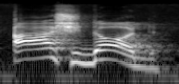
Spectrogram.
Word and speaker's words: Ashdod: Ashdod. What's the first thing? Bada bang, bada bingo. Next is a. Next is sh. And then dod.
